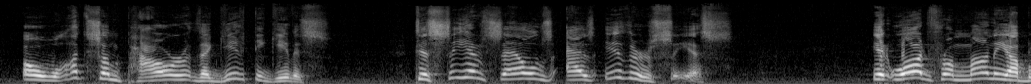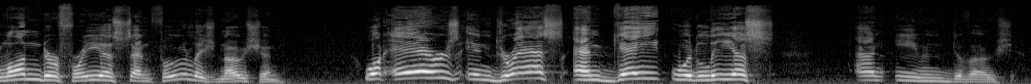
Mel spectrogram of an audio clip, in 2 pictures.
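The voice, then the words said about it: Put-on Scottish accent. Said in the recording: “my best effort at a Scottish accent.”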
